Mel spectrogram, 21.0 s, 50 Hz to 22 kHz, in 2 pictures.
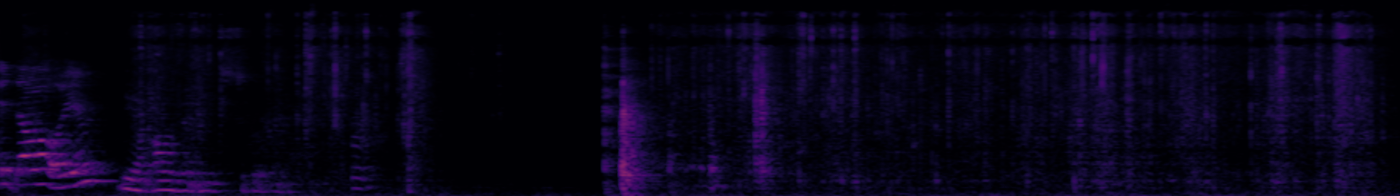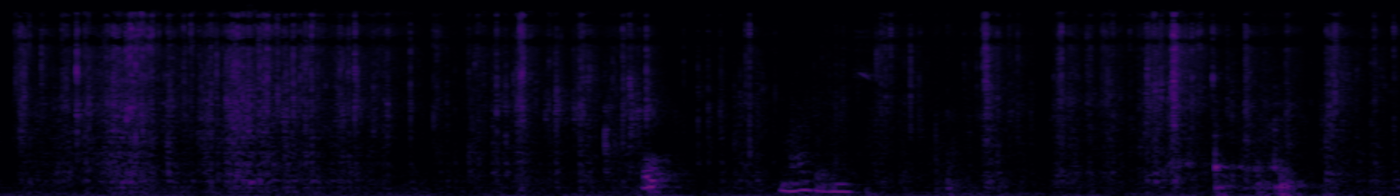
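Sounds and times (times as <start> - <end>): bag crinkling and rustling: 0.9 - 3.5, 4.8 - 21.0
dry mix pouring: 4.9 - 21.0.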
